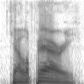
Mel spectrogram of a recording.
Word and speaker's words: Calipari: Is it Calipari, Calipari? Calipari. Perry. Okay. Like, you can either in your mind think of a pair of socks. Me, I think of the fruit, the pear.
